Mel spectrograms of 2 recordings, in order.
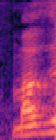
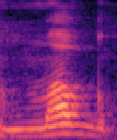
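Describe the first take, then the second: First: "मग" bounced on its last consonant; wrong qalqala. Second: "मग" with a smooth, unbounced final ghain; no qalqala. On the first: Teacher shows what to avoid, "मग" with bounced ending. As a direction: add an echo after the g of "मग". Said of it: "मग नहीं पढ़ना है". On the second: Teacher shows the right way, "मग" with no bounce. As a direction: stop "मग" on the consonant without echo. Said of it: "मग पढ़ना है". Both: Shown as a demonstration.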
